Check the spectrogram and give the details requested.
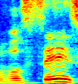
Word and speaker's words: você: Quand il y a un accent circonflexe en portugais, on va fermer la voyelle. C'est comme si on fermait. On dit ici, você. C'est notre E. Você. En français, je dirais que c'est le même son d'accent aigu dans le mot café. Mais en portugais, c'est l'accent circonflexe, c'est un peu plus fermé. Você.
